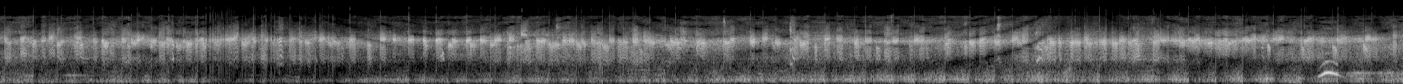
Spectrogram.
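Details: Rice field frogs calling in a dense chorus: overlapping high, rasping pulsed notes repeated several times a second merge into a steady buzzing wall of sound, with a brief rising squeal near the end.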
